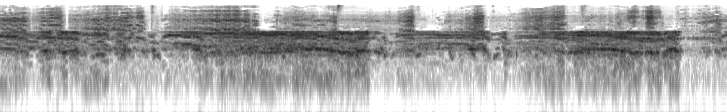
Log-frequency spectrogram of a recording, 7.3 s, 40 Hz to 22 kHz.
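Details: Peregrine falcon feeding at Kawęczyn, dated 20 05 22: long grating, wailing squeals lasting several seconds each, with one brief pause in the middle.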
